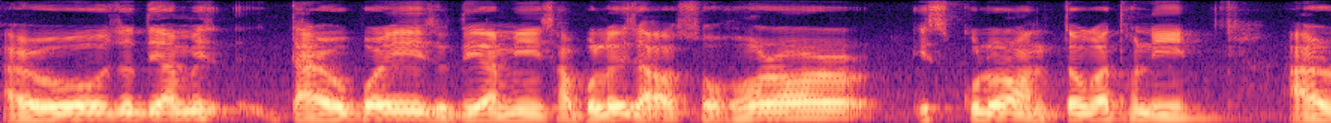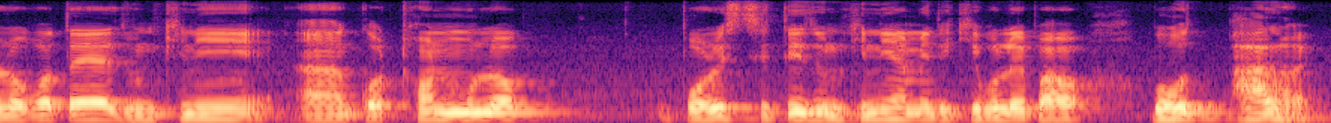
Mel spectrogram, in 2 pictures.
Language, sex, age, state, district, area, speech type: Assamese, male, 60+, Assam, Morigaon, rural, spontaneous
